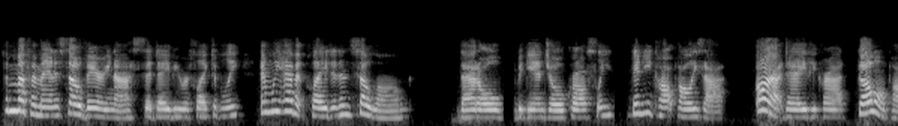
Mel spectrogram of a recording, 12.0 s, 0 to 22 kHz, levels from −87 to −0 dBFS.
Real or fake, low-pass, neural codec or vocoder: real; 7.2 kHz; none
